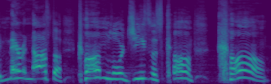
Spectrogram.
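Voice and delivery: high, loud plea to heaven; pleading cry. Retold or imitated. Preacher voicing disciples calling for Jesus to return, pleading cry. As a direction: cry it out with urgent longing.

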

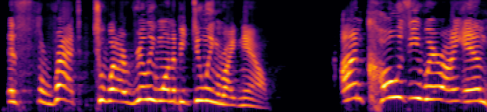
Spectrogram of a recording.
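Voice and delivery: whiny mock child. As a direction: ham up a pouting kid's grievances. Mock whining son monologue.

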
